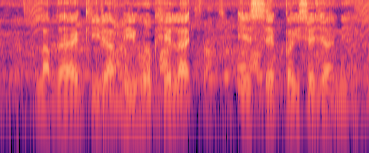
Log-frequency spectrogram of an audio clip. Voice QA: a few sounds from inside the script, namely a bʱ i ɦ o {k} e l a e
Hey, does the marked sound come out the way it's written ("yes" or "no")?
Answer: no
